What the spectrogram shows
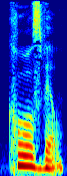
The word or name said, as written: kohlsville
